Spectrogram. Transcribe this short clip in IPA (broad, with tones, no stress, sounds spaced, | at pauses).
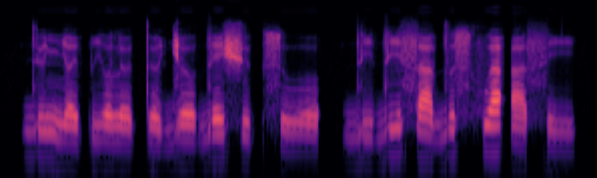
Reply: d̪ ʉ˧ ɲ ɐ˨ e̯ p i˨ o̯ l ɵ˨ t̪ ɵ˨ ɟ ɵ˧ o̯ d̪ e˦ ʃ ʉ˧ k s u˨ o̯ | d̪ i˧ d̪ i˦ s a˦˨ d̪ u˦ s xʷ a˦ ʔ a˨ s i˨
